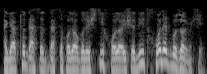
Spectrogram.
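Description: Husky man teaching Quran commentary. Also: mid-range voice, expressive. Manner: explanatory, repeats and stresses key words. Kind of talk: televised Quran commentary lesson. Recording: dull lo-fi broadcast audio.

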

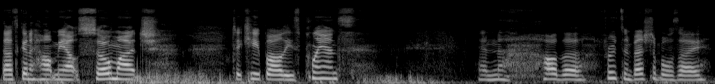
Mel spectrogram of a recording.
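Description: A woman's voice: fairly high pitch, steady tone, a little slow, long pauses, slight background noise. A woman from Florida vlogging outdoors on a hillside, talking to viewers as she works, swearing casually and running out of breath. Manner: chatty, swears, talks to viewers while working. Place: outdoors on a hill by a canal.

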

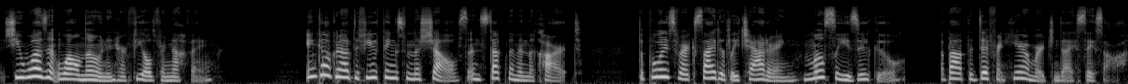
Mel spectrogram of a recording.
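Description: A woman reads fiction aloud in an amateur audiobook style, her slightly high voice carrying very animated intonation and vocal fry. She narrates the scripted story fairly quickly, and the dry, close recording has no room sound.

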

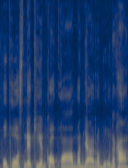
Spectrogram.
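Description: A female news anchor at a mid pitch, talking directly to the audience with expressive emphasis. The sound is reverberant, with a faint hiss underneath. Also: quick pace. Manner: expressive, talks directly to viewers. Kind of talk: news commentary.

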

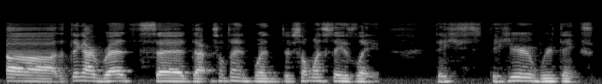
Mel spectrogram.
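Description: A man's voice: fairly high pitch, steady tone, a little slow, dull audio. A man casually reading a game's dialogue aloud while he plays, swearing, laughing and yelping when something startles him. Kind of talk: casual let's-play commentary.

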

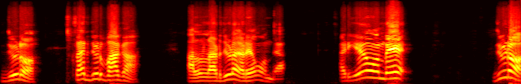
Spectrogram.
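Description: A man filming a prank vlog on a phone at home, loudly and insistently calling out to his friend and teasing him. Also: sits high, big pitch swings, measured pace, low-quality recording. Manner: loud, insistent, repeats calls and commands. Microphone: phone camera.

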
